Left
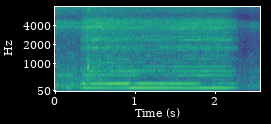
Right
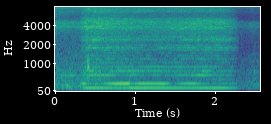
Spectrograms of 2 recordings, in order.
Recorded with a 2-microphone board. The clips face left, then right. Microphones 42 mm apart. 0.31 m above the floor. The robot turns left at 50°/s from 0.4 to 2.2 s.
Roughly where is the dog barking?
I don't hear a dog barking.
